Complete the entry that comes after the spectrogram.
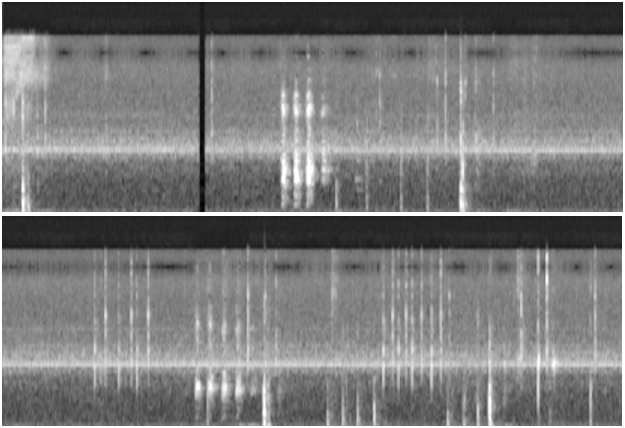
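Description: A cave chicken in Minecraft clucks in short, soft bursts spread over a quiet, steady background, with scattered clicks and patters in between.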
